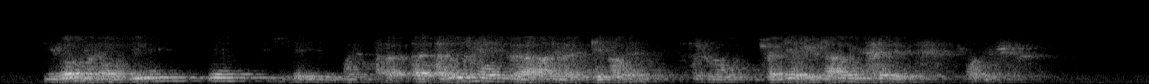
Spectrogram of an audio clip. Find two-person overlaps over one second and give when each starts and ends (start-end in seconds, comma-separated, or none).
none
